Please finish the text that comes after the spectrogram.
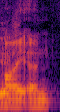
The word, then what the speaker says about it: Qin: You can spell it if you're unsure of the pronunciation. Q-I-N.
